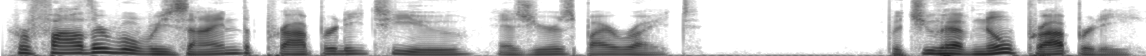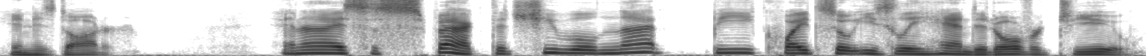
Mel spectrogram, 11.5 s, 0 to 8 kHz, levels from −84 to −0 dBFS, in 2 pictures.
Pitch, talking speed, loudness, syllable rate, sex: 140 Hz, 185 wpm, -20 LUFS, 5.1 syllables/s, male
